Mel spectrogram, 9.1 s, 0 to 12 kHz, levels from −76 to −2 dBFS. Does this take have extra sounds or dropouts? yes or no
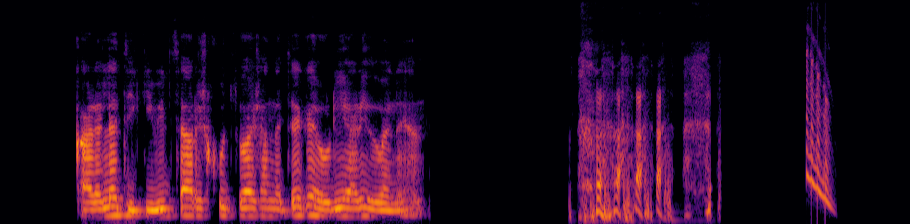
yes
